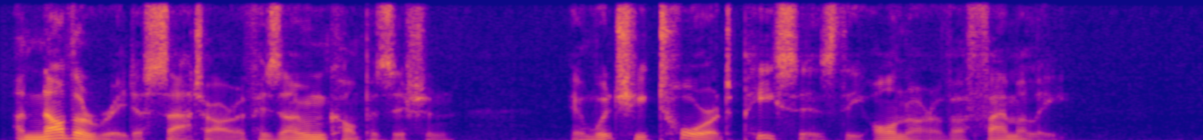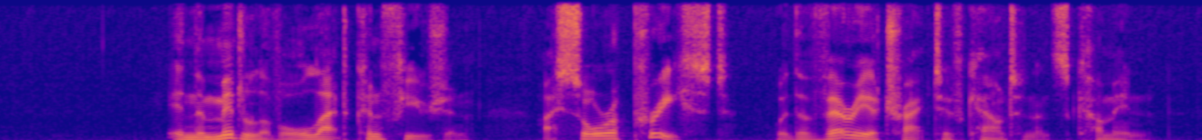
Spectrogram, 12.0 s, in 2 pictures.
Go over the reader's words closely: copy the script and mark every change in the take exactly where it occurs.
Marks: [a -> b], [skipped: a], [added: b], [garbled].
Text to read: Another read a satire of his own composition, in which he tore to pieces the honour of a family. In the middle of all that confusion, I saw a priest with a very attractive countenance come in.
Another read a satire of his own composition, in which he tore [to -> at] pieces the honour of a family. In the middle of all that confusion, I saw a priest with a very attractive countenance come in.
